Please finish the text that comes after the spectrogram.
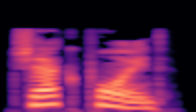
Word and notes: check point: British English

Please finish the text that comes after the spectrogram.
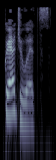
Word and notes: graduates: British English

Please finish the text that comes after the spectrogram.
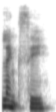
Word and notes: lengthy: British English

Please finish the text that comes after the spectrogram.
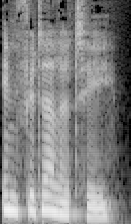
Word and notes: infidelity: British English

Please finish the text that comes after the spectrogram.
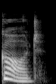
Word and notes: god: British English

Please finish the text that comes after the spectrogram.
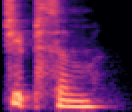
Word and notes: gypsum: British English

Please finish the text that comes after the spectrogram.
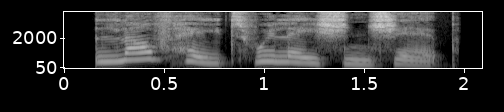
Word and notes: love hate relationship: British English

